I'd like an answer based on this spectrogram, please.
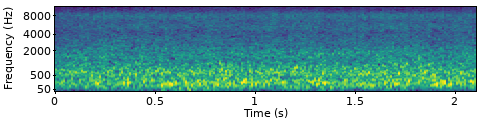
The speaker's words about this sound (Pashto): د دوی په خبره چې اوس هم په خوړ کې پریمان او بهیږي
